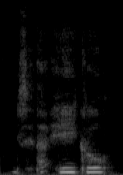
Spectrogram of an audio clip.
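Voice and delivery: put-on quick hushed whisper to the kids; rushed storytime whisper; fast whisper. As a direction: whisper it fast like sharing a secret. Whispered aside to listening children.

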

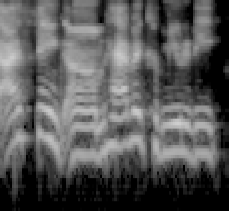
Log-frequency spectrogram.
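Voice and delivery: usual speaking voice

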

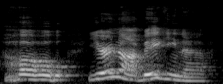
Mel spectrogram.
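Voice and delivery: loud, scornful brush-off; grouchy dismissive. A narrator's reading. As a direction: wave them off loudly. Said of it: "said the ladybug".

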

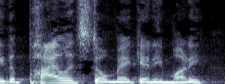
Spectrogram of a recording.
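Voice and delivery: normal talking voice

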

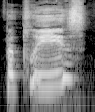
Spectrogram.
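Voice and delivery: put-on high, pleading child's voice; small hungry boy. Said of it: "said the boy".

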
